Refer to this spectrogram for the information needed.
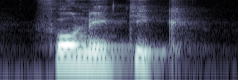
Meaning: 1. the linguistic discipline phonetics, study of speech, sounds and their representation by written symbols 2. the correct use of speech and voice
- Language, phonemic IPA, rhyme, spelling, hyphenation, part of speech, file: Dutch, /ˌfoː.neːˈtik/, -ik, fonetiek, fo‧ne‧tiek, noun, Nl-fonetiek.ogg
